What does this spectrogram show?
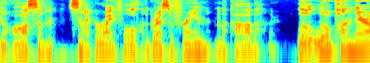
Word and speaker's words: Macabre: which is an awesome sniper rifle aggressive frame Macabre a little little pun there on a fun word I'm sure a lot of people have probably been mispronouncing that but yes it is pronounced mechab so uh very funny we actually we need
